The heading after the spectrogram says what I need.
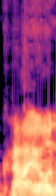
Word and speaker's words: Kryon: the crayon books and crayon is spelt with k-r-y-o-n right and one of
